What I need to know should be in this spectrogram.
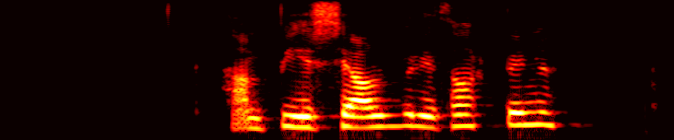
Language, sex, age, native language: Icelandic, female, 70-79, Icelandic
